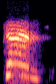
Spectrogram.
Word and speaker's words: can't: Escuchamos esa al final. Tiene que diferenciarse porque si decimos I can drive a car, va a sonar como que yo, I can, como que I can, pero no, sería I can't, okay, I can't drive a car. I can't. Tenemos que hacer bien fuerte esa pronunciación.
